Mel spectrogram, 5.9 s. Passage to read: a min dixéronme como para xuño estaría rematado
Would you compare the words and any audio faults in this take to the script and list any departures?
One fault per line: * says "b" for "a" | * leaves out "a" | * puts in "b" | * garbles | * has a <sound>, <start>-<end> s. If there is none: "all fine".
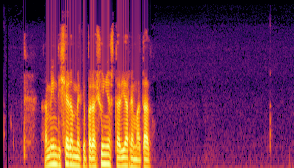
* says "que" for "como"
